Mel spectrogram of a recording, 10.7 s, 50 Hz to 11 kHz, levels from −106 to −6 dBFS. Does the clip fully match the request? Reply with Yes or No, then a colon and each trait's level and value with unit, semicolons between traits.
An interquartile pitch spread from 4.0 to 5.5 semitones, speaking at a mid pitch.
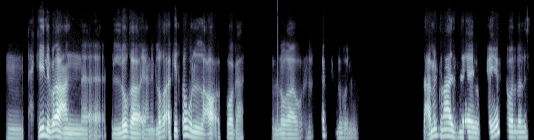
No: average, 5.1 semitones; low, 120 Hz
